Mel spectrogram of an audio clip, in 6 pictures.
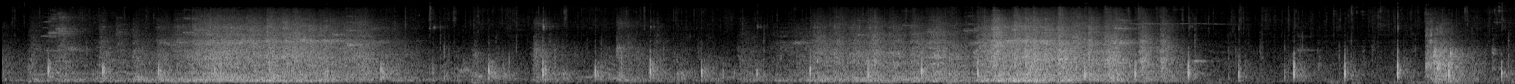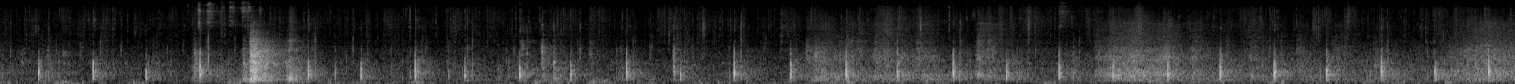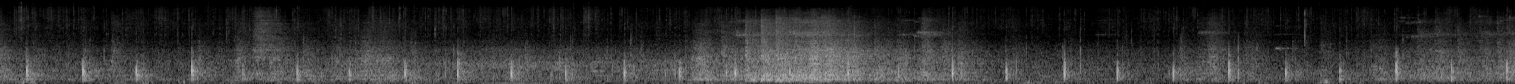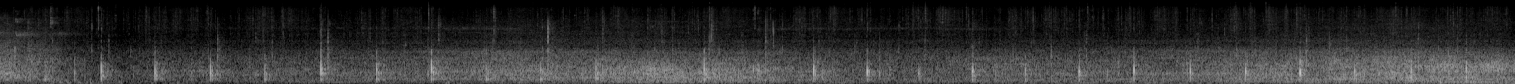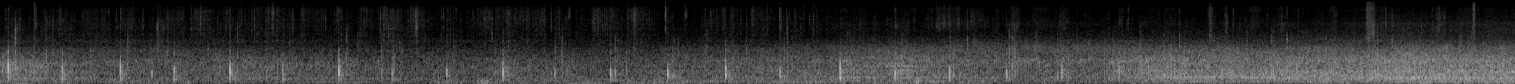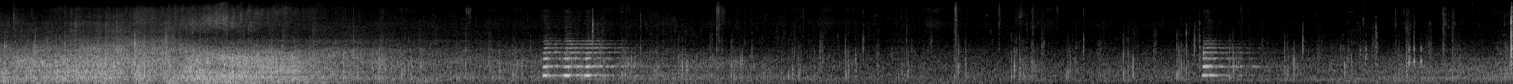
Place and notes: a woman walks through a narrow street at the time of shops closure: doors are locking and rolling shutters closing with their noisy crack
2 November, ~19:00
